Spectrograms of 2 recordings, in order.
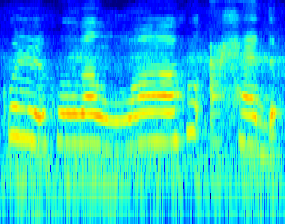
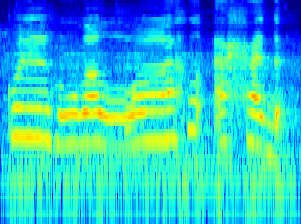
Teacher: தால் மேல சுக்குூன் வரும்போது இது கல்கலாவோட லெட்டர் ஆயிடுது அப்ப நம்ம இத எக்கோ சவுண்டோட படிப்போம்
